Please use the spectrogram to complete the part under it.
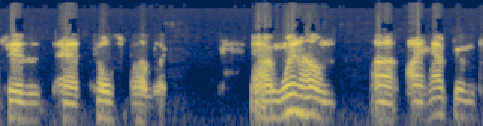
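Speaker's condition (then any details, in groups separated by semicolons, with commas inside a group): ALS; voice off but clear and understandable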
